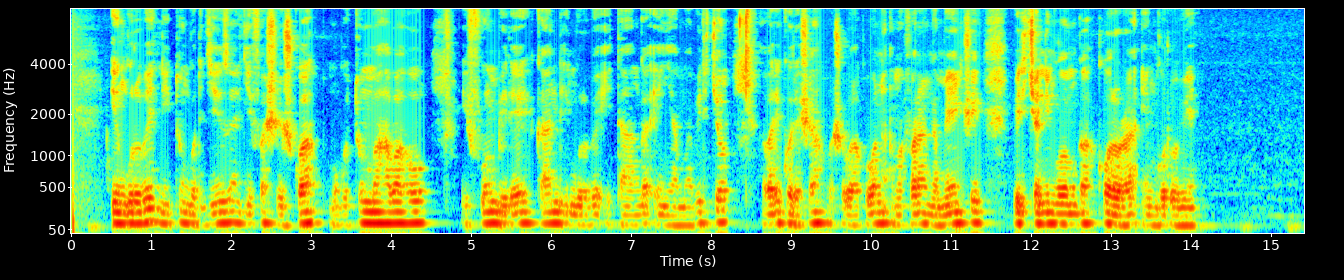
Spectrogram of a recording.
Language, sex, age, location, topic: Kinyarwanda, male, 25-35, Kigali, agriculture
